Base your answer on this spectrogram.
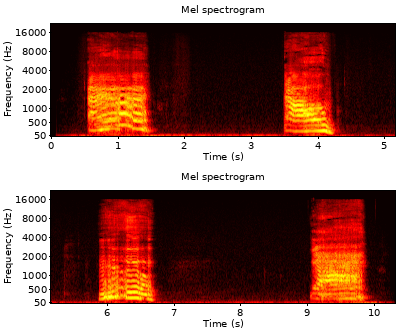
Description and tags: Me grunting in a frustrated way.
